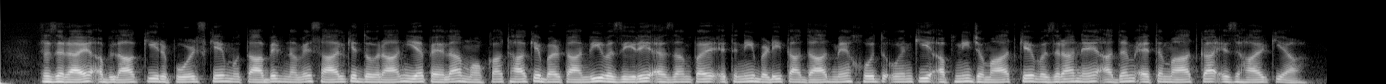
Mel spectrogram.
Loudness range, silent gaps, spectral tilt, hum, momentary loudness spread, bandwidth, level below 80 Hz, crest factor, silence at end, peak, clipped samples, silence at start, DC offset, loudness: 2 LU; none; -10 dB/octave; none; 5 LU; 7 kHz; -44 dBFS; 14 dB; 0.8 s; 0 dBFS; under 0.1%; 0 s; under 0.1%; -15 LUFS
